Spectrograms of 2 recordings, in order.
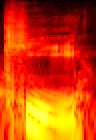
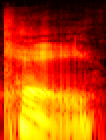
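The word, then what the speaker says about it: Cay: they and the reason they pronounce it K is because their tagline is have a perfect day at CoCo K and this this irritates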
